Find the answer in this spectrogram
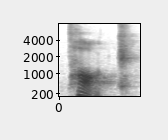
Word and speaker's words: Tag: At the end of the word, when we have a consonant, we actually pronounce it harder. We pronounce it like the hard variation of it. So instead of a G, we say a K.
